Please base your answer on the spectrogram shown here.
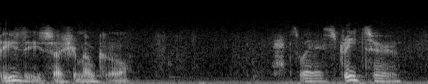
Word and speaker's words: Xochimilco: So you pronounce it better than I do. It's easy, Xochimilco.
